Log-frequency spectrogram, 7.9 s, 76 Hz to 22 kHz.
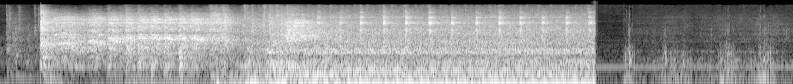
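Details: GMC Yukon V8 after a DoD (displacement on demand) delete; brief starter cranking, then catches cleanly and settles to steady even run with no knocks. Normal start.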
